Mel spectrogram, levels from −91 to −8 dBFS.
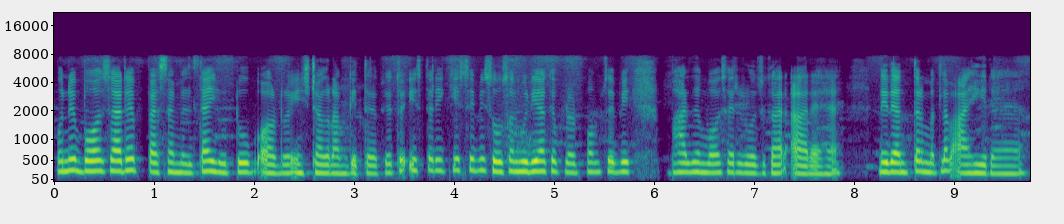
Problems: background conversations at intervals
